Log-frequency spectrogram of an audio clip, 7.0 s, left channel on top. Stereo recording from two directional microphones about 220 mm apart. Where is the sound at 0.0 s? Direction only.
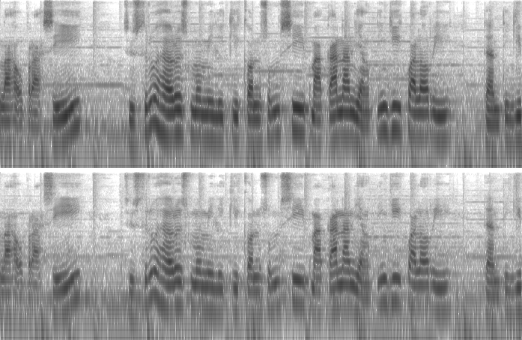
25° left (ahead or behind).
